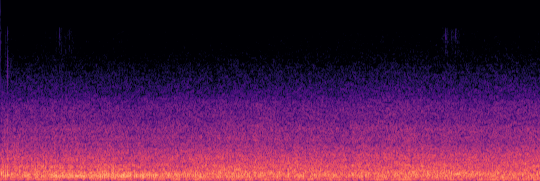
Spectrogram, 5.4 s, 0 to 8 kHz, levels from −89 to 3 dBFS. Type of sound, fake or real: real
